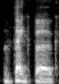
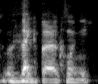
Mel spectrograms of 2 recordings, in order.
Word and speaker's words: Wegberg: old, we went to Vegberg, Germany. Vegberg, yeah. It could have been Old English. It's spelled Wegberg, but Vegberg.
